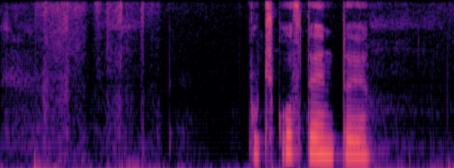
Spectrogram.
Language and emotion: Russian, neutral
